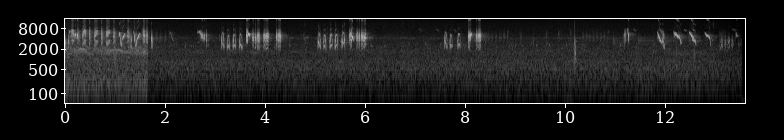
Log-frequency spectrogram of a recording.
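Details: Marsh Warbler (Acrocephalus palustris), a small migratory songbird of reedbeds and wetlands, singing in short, fast bursts of chattering, trilled and sharply rising high-pitched notes, with brief pauses between phrases.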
